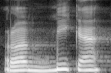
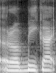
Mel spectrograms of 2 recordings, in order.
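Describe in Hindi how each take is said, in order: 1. 'b' को दोहरे हर्फ़ की तरह मज़बूती से रोका जाता है। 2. 'b' को एक ही हर्फ़ की तरह नरमी से बोला जाता है। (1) "रॉ को बा के साथ मजबूती से मिलाना है क्योंकि तशदीद है" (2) "इसको नरमी से रब्बी का इस तरह नहीं पढ़ना"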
